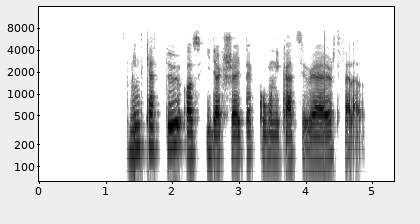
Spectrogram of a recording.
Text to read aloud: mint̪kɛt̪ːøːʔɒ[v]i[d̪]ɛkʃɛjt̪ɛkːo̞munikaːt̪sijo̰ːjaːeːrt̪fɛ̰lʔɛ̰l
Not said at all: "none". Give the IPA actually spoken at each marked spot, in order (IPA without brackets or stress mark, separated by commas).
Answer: z, d̪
